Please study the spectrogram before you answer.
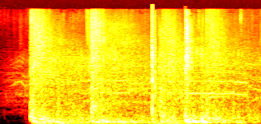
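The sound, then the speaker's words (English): Artillery and gunfire erupt on the Janissary barracks as the Sultan's loyal troops open fire: a sudden loud boom gives way to a sustained roaring rumble, with a few sharper blasts cracking through. “The Sultan has already ordered the barracks surrounded by artillery. Now, with the trap sprung, he orders the troops loyal to him to open fire.”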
